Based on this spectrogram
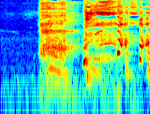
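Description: A forceful yoga exhale through a wide-open mouth with the tongue stuck out. It comes as a loud, rasping, voiced breath, then a few shorter breathy bursts.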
